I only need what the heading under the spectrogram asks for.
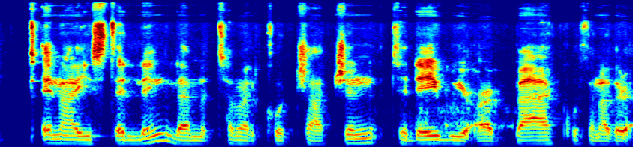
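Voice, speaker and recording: Here is an unremarkable speaking voice from a man, pitched fairly low with fairly even intonation. The sound is dry and close, with no echo. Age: young. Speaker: podcast host. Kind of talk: interview.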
